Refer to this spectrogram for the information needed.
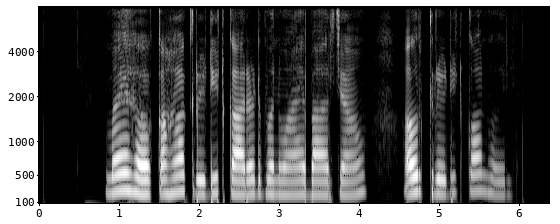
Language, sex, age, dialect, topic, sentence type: Chhattisgarhi, female, 46-50, Northern/Bhandar, banking, question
